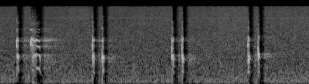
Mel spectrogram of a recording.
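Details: Red-legged partridge decoy calling on an afternoon hunting stand in upper Huelva, Spain, 25 January 2023; four brief pairs of harsh, chuckling notes, about one pair every three-quarters of a second, against a steady hissing background.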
